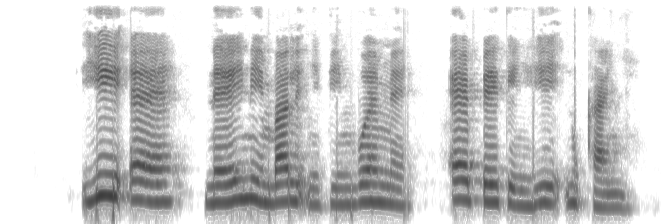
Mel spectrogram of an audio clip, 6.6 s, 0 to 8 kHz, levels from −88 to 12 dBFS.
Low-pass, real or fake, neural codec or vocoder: 7.2 kHz; fake; vocoder, 44.1 kHz, 80 mel bands, Vocos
